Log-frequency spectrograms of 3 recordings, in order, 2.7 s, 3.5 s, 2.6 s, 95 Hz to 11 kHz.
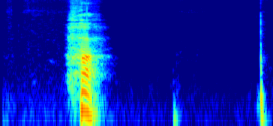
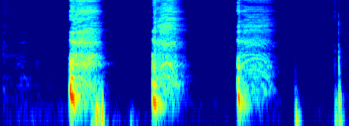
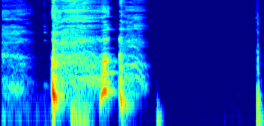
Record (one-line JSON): {"exhalation_length": "2.7 s", "exhalation_amplitude": 32768, "exhalation_signal_mean_std_ratio": 0.21, "three_cough_length": "3.5 s", "three_cough_amplitude": 32768, "three_cough_signal_mean_std_ratio": 0.25, "cough_length": "2.6 s", "cough_amplitude": 32768, "cough_signal_mean_std_ratio": 0.29, "survey_phase": "beta (2021-08-13 to 2022-03-07)", "age": "45-64", "gender": "Male", "wearing_mask": "No", "symptom_fatigue": true, "symptom_other": true, "smoker_status": "Ex-smoker", "respiratory_condition_asthma": true, "respiratory_condition_other": false, "recruitment_source": "REACT", "submission_delay": "1 day", "covid_test_result": "Negative", "covid_test_method": "RT-qPCR"}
